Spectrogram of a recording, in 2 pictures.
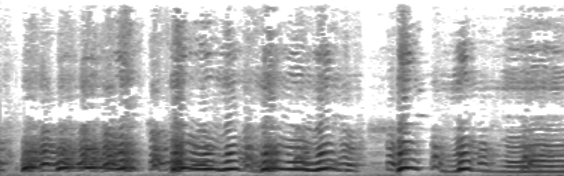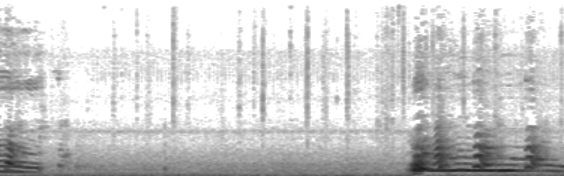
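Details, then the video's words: Several pet Siberian huskies joined by a visiting dog friend on a Sunday, howling together in a chorus of short, wavering, yodel-like howls and yips for about six seconds, a pause, then another sustained falling howl. "Husky Howling Session"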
